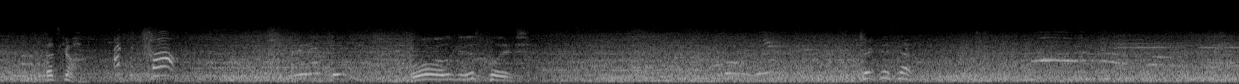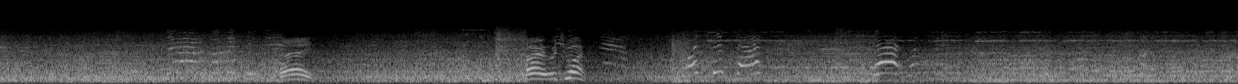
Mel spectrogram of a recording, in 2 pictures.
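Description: A loud crowd chatters and clatters steadily in a large echoing hall.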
